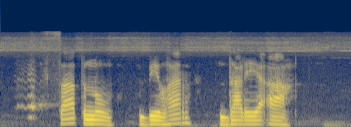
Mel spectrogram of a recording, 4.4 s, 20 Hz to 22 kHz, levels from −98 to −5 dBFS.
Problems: constant background noise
